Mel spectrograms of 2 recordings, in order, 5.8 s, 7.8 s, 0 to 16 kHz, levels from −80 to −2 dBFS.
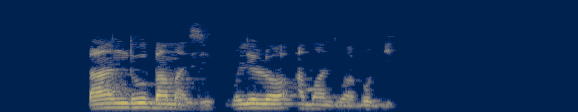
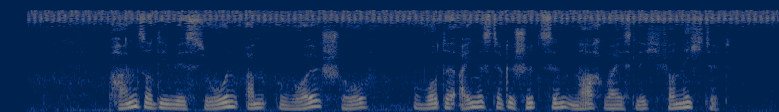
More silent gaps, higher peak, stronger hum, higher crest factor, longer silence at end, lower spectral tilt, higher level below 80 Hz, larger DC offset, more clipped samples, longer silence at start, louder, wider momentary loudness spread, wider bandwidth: first, 2.17-2.24 s vs none; first, -8 dBFS vs -24 dBFS; neither; about the same, 20 dB vs 18 dB; first, 1.85 s vs 0 s; first, -7.5 dB/octave vs -3.5 dB/octave; about the same, -74 dBFS vs -76 dBFS; neither; neither; first, 0.9 s vs 0.3 s; first, -25 LUFS vs -40 LUFS; first, 13 LU vs 6 LU; second, 7 kHz vs 12 kHz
